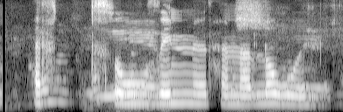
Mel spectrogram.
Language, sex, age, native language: Icelandic, male, 7, Icelandic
